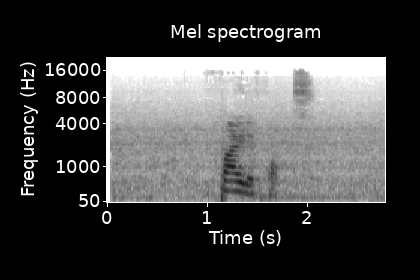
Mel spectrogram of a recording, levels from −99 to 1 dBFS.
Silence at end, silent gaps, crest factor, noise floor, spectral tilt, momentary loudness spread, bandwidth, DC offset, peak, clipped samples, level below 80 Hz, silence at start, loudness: 0.75 s; none; 20 dB; -41 dBFS; -4.5 dB/octave; 26 LU; 16 kHz; under 0.1%; -2 dBFS; under 0.1%; -50 dBFS; 0.05 s; -17 LUFS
